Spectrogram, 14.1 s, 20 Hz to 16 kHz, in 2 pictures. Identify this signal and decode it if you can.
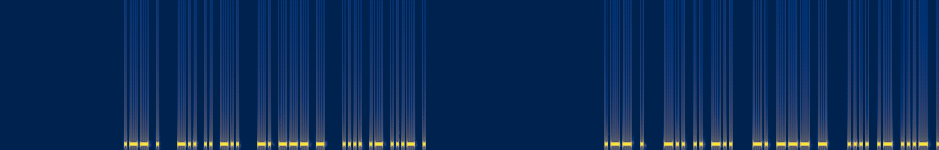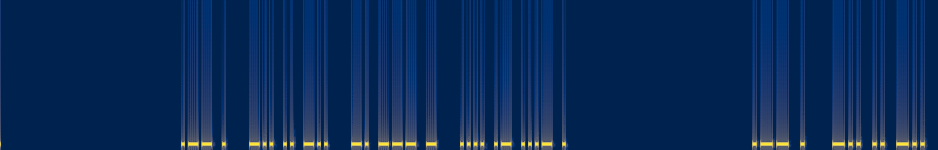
Morse code, heard as a keyed tone, about 52 wpm, 700 Hz. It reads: WE DID NOT HAVE WE DID NOT HAVE WE DID NOT HAVE WE DID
